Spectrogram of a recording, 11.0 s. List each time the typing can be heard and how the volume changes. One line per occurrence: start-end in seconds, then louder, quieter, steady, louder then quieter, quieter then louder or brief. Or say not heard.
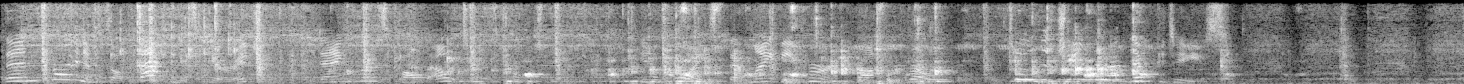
0.7-9.2 louder.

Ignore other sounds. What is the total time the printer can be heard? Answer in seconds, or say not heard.
11 s.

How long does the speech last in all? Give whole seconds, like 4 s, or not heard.
9 s.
